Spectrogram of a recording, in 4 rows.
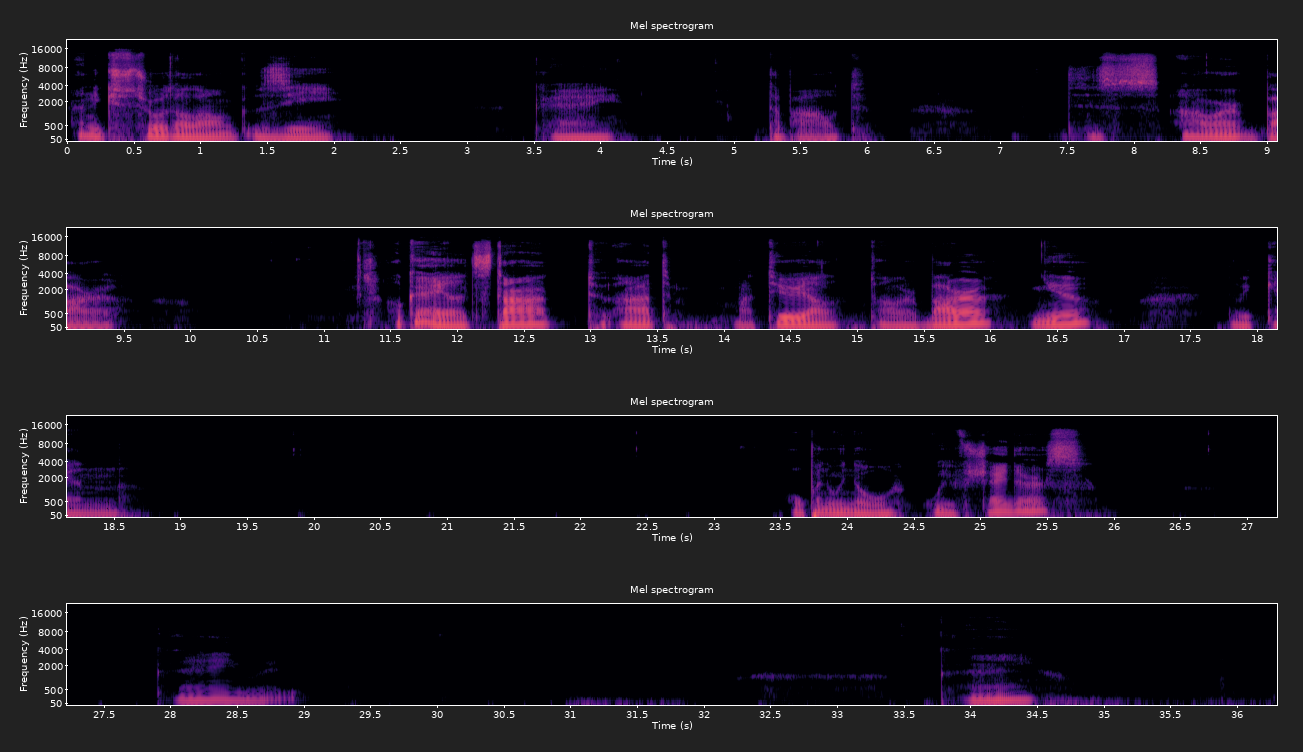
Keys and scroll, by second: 0.5 shift+e, 1.4 z, 4.8 Tab.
